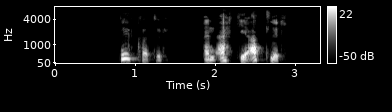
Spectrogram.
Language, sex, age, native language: Icelandic, male, 30-39, Icelandic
